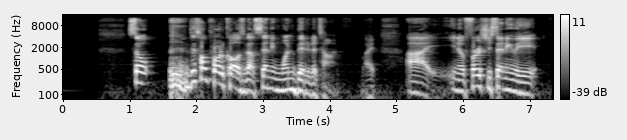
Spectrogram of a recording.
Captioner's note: cough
